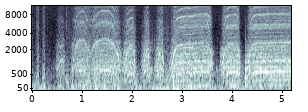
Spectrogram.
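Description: Cordless drill-driver driving screws into the wooden stair stringer in several short runs, its motor whine rising and falling with each pull of the trigger.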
